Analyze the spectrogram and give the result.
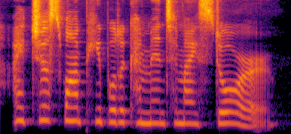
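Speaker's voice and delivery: whining, put-upon, really whiny complaining voice. Quoting a retailer who fears going live on social media, in a mock-whiny voice. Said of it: "in a really whiny voice".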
